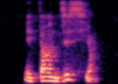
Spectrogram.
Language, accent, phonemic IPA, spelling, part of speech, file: French, Canada, /e.tɑ̃.di.sjɔ̃/, étendissions, verb, LL-Q150 (fra)-étendissions.wav
- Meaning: first-person plural imperfect subjunctive of étendre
